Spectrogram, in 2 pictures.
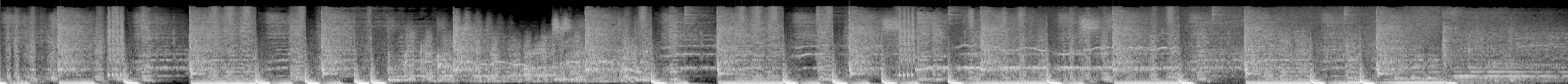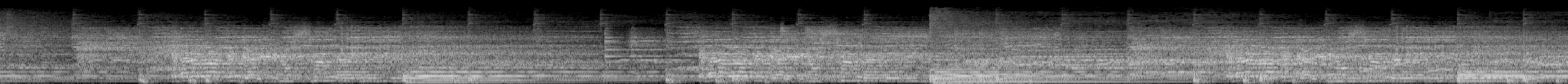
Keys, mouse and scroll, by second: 0.8 KP_2, 1.1 KP_0, 1.6 Return, 2.2 click, 3.8 F10, 5.0 click, 12.5 click, 13.0-14.2 typing, 13.6 click, 18.6 F10, 19.2 click, 25.1 KP_5, 25.3 KP_0, 26.0 Return, 27.1 click, 27.2 F10, 28.1 click.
